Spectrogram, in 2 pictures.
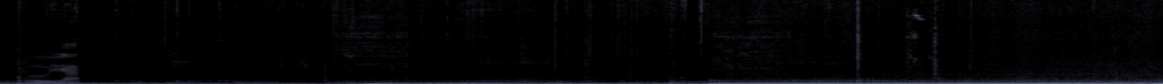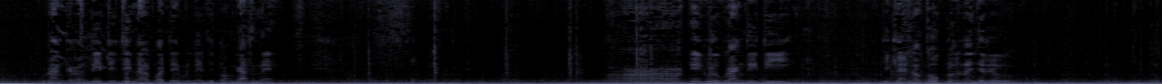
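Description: A vehicle's engine rumbles low and steady from inside the cab.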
